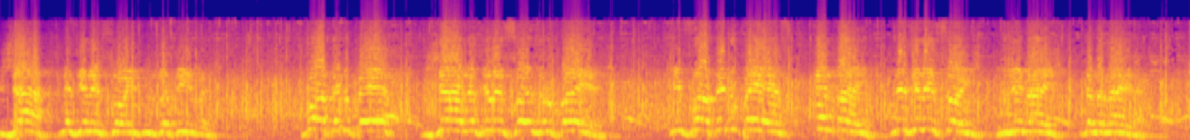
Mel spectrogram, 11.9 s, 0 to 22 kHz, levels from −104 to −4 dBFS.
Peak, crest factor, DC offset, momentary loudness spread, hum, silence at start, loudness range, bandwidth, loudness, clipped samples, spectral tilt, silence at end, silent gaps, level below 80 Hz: 0 dBFS; 8 dB; under 0.1%; 9 LU; none; 0 s; 2 LU; 12.5 kHz; -7 LUFS; 2%; -4.5 dB/octave; 0 s; none; -40 dBFS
